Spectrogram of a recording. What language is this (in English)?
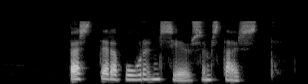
Icelandic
